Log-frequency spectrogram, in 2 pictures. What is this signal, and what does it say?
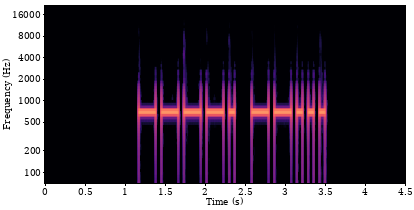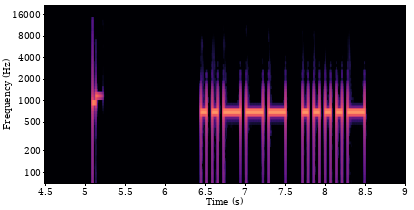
Morse code, heard as a keyed tone, about 17 wpm, 700 Hz. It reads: 97 24
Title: Numbers - 2-Digit 17wpm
